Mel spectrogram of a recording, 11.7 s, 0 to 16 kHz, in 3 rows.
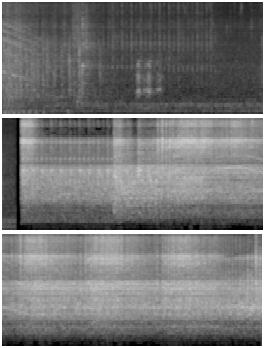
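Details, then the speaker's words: Detroit 40 series (rebranded Navistar DT466, possibly DT530) generator turbo diesel, sat outside 5+ years: quiet cranking, then catches on ether and runs loud, steady, no knocks; pump return lines pouring fuel. "Alright, so as you can see, it does run on ether. The motor itself sounds really good, but these two lines that come from the return on the pump were just pouring fuel out."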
